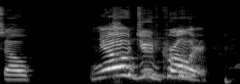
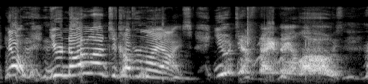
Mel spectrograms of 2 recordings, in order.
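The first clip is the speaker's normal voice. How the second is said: real yelling, close to tears; frustrated shout; 6 semitones higher, 9 dB louder than usual. Real, not acted. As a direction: yell it, upset and loud. Sister covers his eyes mid-game.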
